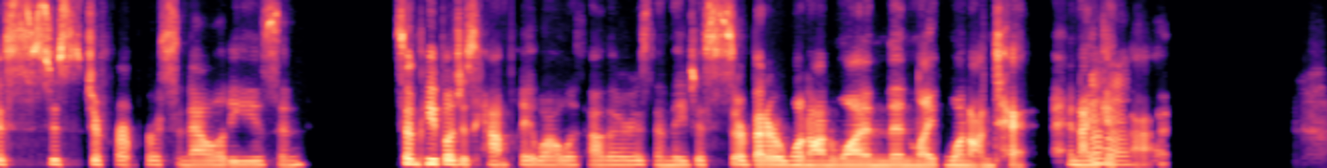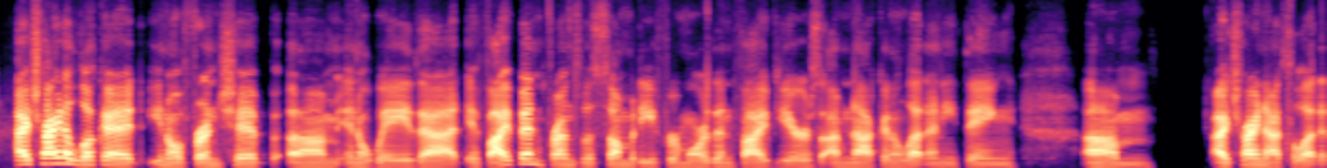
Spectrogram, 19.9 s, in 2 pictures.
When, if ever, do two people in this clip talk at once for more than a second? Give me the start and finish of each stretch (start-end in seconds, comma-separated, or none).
none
